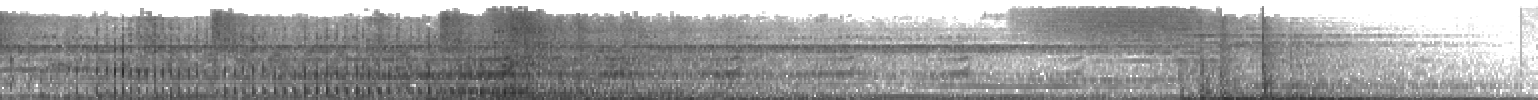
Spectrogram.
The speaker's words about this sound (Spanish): Y desde la tierra aparece al acecho Balam, un jaguar que lleva en su piel a las estrellas.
